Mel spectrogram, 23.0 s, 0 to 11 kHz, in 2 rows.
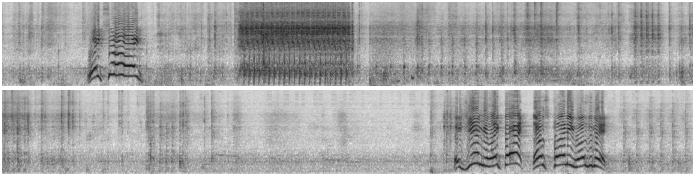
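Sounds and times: airsoft machine gun burst: 3.9s - 9.2s.

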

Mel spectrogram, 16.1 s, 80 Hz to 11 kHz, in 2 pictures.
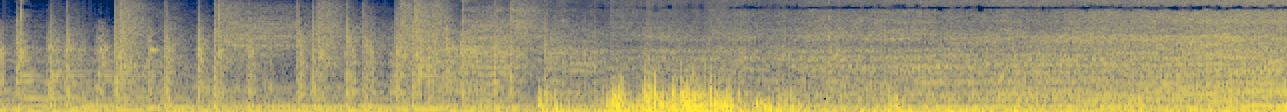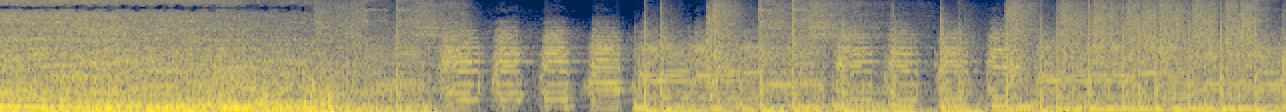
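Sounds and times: diesel engine under load: 3.4s - 10.5s.

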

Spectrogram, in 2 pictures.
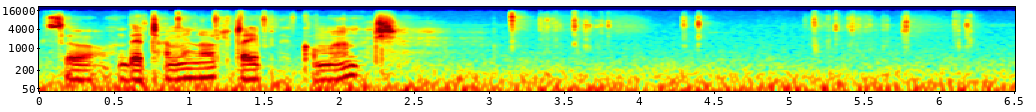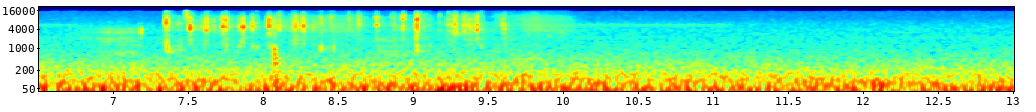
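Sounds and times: computer keyboard typing: 0.8s - 1.9s, 3.1s - 4.5s, 5.1s - 6.3s, 7.2s - 9.8s.

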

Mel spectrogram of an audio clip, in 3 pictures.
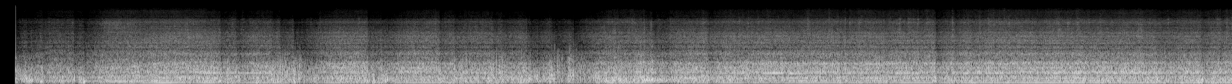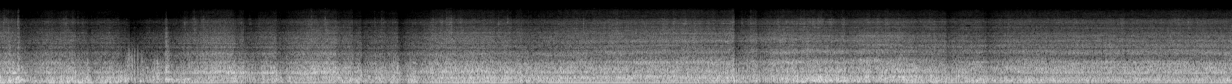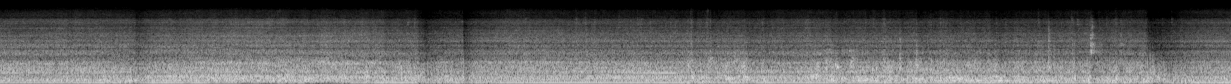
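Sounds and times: diesel engine under load: 0.2s - 36.9s.

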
